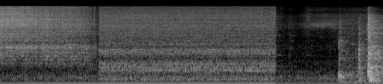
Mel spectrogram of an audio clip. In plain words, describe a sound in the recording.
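Water runs from a tap into a pot.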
